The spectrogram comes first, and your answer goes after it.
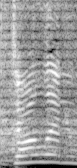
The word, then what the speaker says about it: Dolan: since Dolan rhymes with bowling, sort of, who's the better bowler between the two of you?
